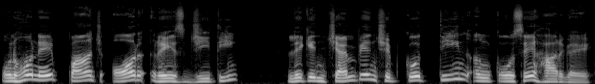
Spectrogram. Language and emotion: Hindi, neutral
